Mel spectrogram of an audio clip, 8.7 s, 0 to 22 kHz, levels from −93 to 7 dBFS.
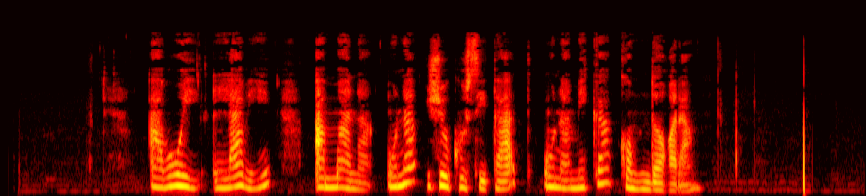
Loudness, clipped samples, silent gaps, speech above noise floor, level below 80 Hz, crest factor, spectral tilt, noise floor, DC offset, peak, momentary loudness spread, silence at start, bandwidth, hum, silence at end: -28 LUFS; under 0.1%; none; 45 dB; -72 dBFS; 24 dB; -5.5 dB/octave; -73 dBFS; under 0.1%; -6 dBFS; 11 LU; 1.5 s; 11 kHz; none; 1.65 s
